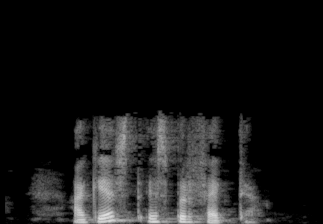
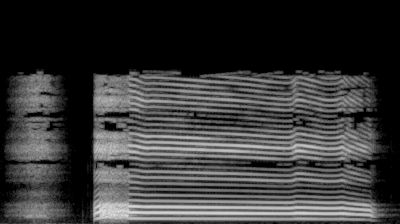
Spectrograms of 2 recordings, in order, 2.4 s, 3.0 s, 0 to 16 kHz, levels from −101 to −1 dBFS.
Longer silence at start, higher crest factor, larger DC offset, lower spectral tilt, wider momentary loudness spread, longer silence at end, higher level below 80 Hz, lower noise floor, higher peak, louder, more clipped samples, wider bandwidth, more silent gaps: first, 0.55 s vs 0.15 s; about the same, 20 dB vs 16 dB; neither; first, -5.5 dB/octave vs 2.5 dB/octave; about the same, 15 LU vs 16 LU; first, 0.5 s vs 0.2 s; first, -66 dBFS vs -78 dBFS; first, -62 dBFS vs -40 dBFS; about the same, -6 dBFS vs -4 dBFS; second, -24 LUFS vs -19 LUFS; neither; second, 8 kHz vs 11.5 kHz; neither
